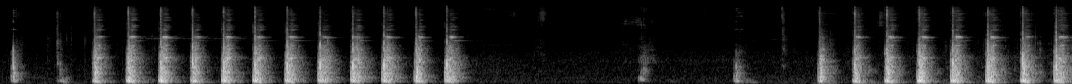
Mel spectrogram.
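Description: A pestle pounds steadily in a mortar.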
